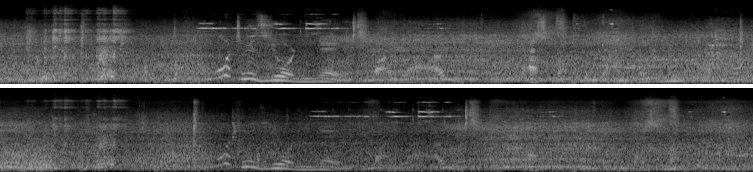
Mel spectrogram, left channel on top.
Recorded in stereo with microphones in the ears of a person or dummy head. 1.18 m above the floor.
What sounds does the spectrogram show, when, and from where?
0.3 s a splash: 35° left (ahead or behind)
2.0 s a man speaking: 60° left (ahead or behind)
